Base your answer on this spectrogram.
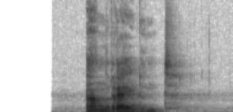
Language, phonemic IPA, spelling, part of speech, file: Dutch, /ˈanrɛidənt/, aanrijdend, verb, Nl-aanrijdend.ogg
- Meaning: present participle of aanrijden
